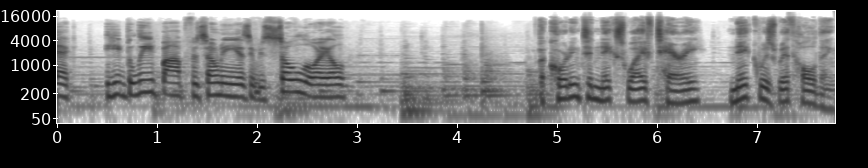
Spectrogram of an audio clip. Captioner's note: none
